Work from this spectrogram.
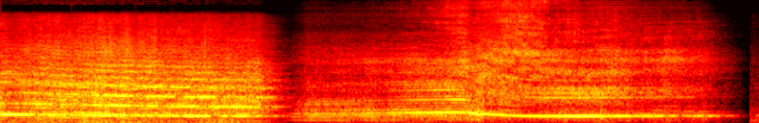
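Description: A Formula BMW race car at the Sandown Revival motorsport festival in Australia, its engine roaring loudly and steadily in a high, sustained note that drops briefly, then rises again as it passes and recedes.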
